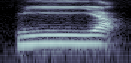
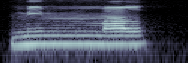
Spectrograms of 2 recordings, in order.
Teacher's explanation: cara bacanya dilebur ke huruf berikutnya dengan dengung gunah selama dua harakat. Misalnya, mi ya, nun sukun bertemu huruf ya. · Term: idgam bigunah, idgham bigunnah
